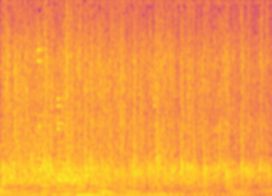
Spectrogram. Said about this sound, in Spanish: Vamos, alguien apláudale fuerte si está conmigo.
